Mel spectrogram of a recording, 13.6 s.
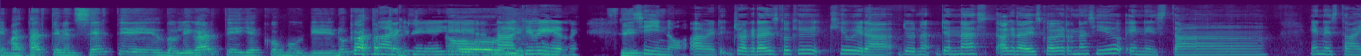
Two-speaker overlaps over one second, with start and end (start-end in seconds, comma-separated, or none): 3.7-5.6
